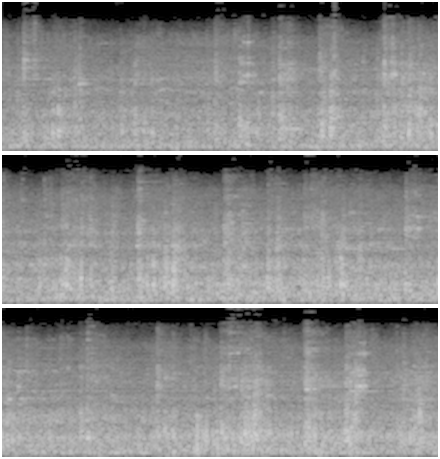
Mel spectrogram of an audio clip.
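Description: Passenger coaches of an arriving train rolling past, the wheels clattering over the rail joints with a continual irregular run of clicks and knocks.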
